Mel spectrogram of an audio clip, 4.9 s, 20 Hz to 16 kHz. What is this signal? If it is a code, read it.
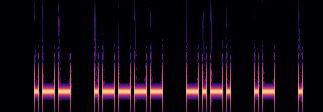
Morse code, heard as a keyed tone, about 20 wpm, spaced as for 14 wpm, 700 Hz. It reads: W1CAE
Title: 179 Lesson 29g - Slash - Call Signs 20wpm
